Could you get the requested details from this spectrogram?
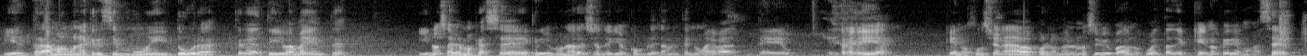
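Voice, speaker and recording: A Dominican film director talks reflectively and colloquially in a conversational interview at home, his Caribbean Spanish accent clear. His medium-pitched voice stays steady at a moderate pace. Motorbikes pass on the street beside the house, and the street noise is plainly audible.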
